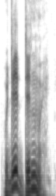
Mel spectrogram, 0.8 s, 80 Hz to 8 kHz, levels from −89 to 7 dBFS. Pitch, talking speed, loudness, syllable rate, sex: 125 Hz, 285 wpm, -15 LUFS, 5.7 syllables/s, male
